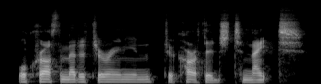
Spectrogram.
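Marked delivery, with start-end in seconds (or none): none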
